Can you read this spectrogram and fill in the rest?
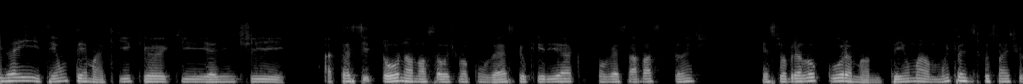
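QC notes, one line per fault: Throughout: AMR wideband (HD Voice) codec damage is heavy, with rough, raspy speech that points to the lowest 6.6 kbit/s mode and no content above 7.5 kHz.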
